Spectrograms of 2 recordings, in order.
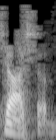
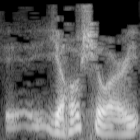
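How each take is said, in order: First: The name is said in an English form. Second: The name is said in a Hebrew form. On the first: The speaker calls it wrong. "probably am reading most of these Hebrew names wrongly" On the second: The speaker calls it right. "his name would have been Yehoshua"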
